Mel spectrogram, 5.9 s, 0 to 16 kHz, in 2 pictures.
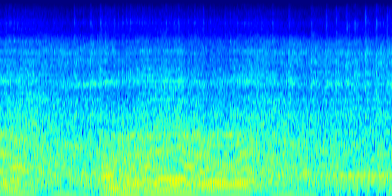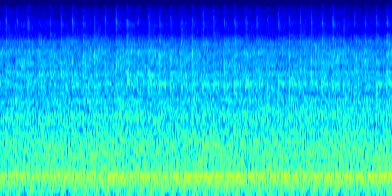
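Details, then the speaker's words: Poulan Pro 200 mph two-stroke leaf blower, received as a non-runner, after carburetor adjustment: idle mixture leaned out from too rich and top end tuned. Settles from a few revs into a steady, even buzzing idle with no hunting or sputter; normal idle. "yeah that sounds pretty good um carburetor needed just a little bit of adjustment the idle mixture was too rich so I leaned that out a little bit"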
